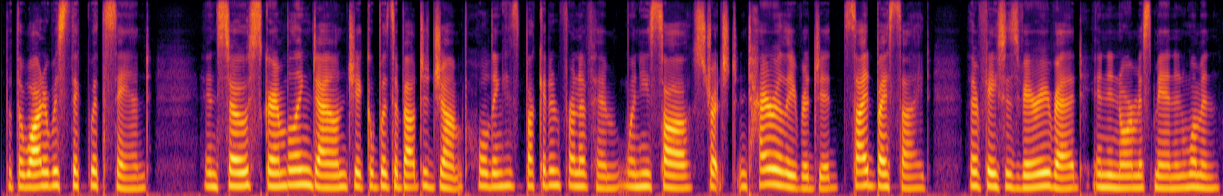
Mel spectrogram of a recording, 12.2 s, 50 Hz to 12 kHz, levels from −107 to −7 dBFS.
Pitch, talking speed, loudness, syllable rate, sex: 215 Hz, 200 wpm, -20 LUFS, 5.1 syllables/s, female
